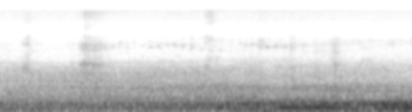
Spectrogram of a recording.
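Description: Outdoor traffic: a motor vehicle's engine hum with steady low tones that grows gradually louder, as if a car is approaching or idling close by.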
